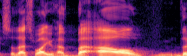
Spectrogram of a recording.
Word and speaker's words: Baal: Tyre, and through her influence, the worship of Baal Melquart, who was the official nature god of Tyre, was being actively brought into the kingdom. Now, the word Baal, or Baal as it's pronounced, means master or possessor or husband.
